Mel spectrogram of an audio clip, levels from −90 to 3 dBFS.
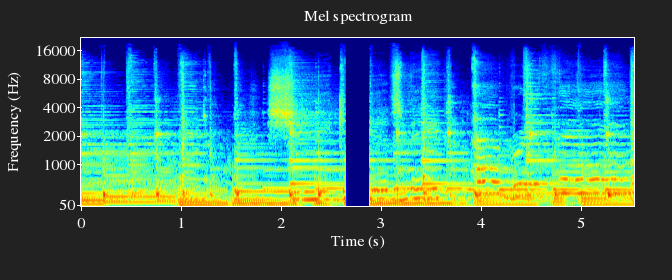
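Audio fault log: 2.64–2.88 s, rebuffering stall: the playback runs dry and falls silent for about 244 ms, because the player exhausted its downloaded audio and paused until more data arrived. What separates this from a network dropout or packet loss is the resumption. The sound picks up at exactly the point where it halted, with nothing skipped or concealed, so no material is missing and the gap simply lengthens the clip by about a quarter of a second.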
